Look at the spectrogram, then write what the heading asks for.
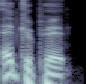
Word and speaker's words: EDCAPIT: This is the core of what Ed Capit, which is pronounced EDC capit, is all about.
